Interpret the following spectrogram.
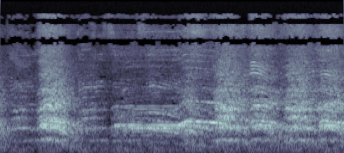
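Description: A column of soldiers chanting a marching cadence in unison as they march, with short shouted lines and a drawn-out sung phrase about two seconds in.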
